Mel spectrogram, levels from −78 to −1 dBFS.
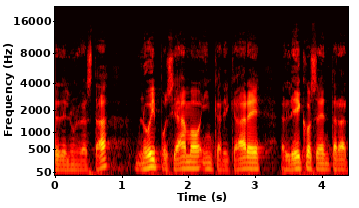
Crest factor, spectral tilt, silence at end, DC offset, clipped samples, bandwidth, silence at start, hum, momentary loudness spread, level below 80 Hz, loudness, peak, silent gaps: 20 dB; -4.5 dB/octave; 0 s; under 0.1%; under 0.1%; 16 kHz; 0 s; none; 12 LU; -56 dBFS; -29 LUFS; -10 dBFS; none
